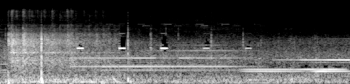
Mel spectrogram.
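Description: Road traffic: a vehicle passing by, then short high beeps about twice a second over held electronic tones.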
